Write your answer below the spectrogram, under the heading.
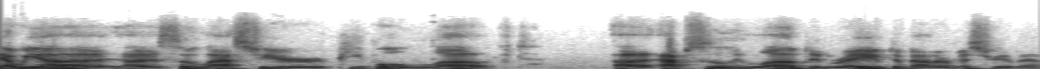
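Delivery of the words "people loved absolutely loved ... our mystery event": heavy, dripping, plainly insincere sarcasm. Recalling how athletes reacted to last year's mystery event: very sarcastic. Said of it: "which I'm being very sarcastic".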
